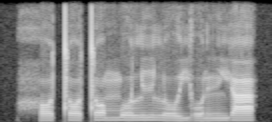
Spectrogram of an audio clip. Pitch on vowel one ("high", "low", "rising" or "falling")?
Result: low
